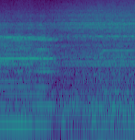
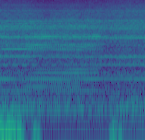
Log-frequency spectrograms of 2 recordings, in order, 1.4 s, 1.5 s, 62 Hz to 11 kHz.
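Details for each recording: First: CNC milling an AR15 gasblock, aggressive roughing, spindle override briefly reset toward 2125 rpm: high shrill ringing over the cutting hiss; end mill chatter, sounds bad at this speed. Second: CNC finishing pass of five thousandths on the floor of an AR15 high-rail gas block after two roughing passes: steady, high, even cutting whine with no chatter, spindle winding down smoothly; clean, normal finishing cut.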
